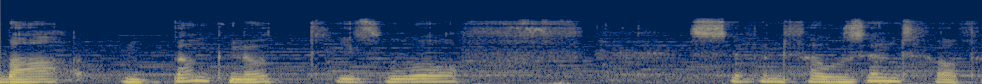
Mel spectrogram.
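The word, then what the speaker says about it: birr: My 1 bar banknote is worth 7,000 of an euro. It's written B-I-R-R but pronounced as B-U-H, Ba.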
